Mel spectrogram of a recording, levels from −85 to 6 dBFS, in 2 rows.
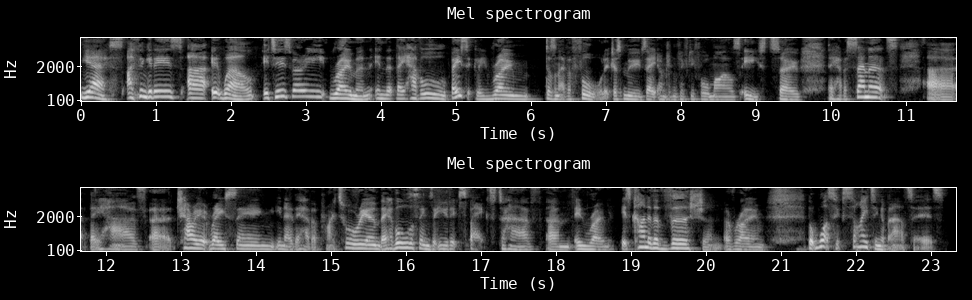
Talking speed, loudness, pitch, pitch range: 180 wpm, -20 LUFS, 165 Hz, 145-200 Hz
